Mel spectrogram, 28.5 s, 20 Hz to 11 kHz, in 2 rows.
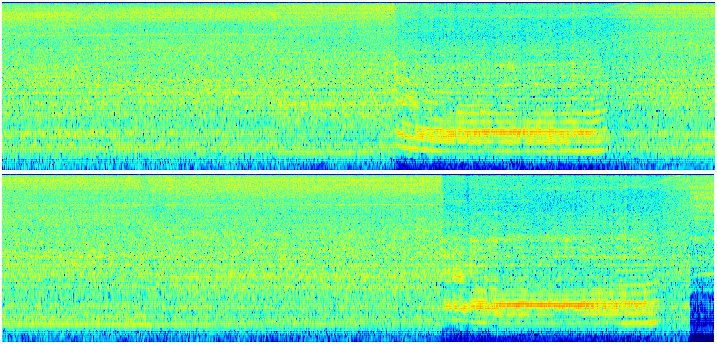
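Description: Vevor 12.5-inch benchtop thickness planer running, with its two-blade cutterhead spinning. Twice, about eight seconds in and again near the end, a board of dry quartersawn oak passes through for about four seconds; each cut adds a whining tone that dips in pitch as the blades take the load and rises back as the board leaves.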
